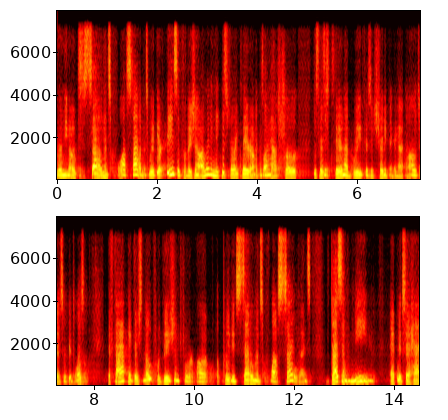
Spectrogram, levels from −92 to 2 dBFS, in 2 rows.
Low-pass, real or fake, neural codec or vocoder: 7.2 kHz; fake; codec, 16 kHz, 0.5 kbps, FreqCodec, smaller model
